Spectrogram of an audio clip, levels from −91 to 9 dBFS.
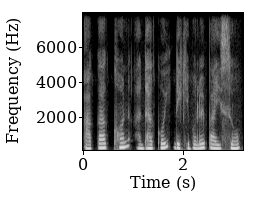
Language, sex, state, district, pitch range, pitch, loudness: Assamese, female, Assam, Kamrup Metropolitan, 210-235 Hz, 220 Hz, -13 LUFS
